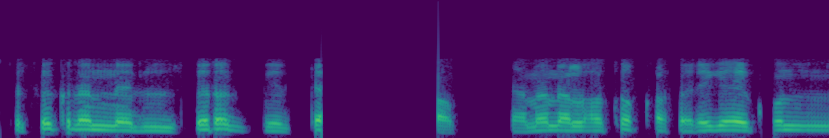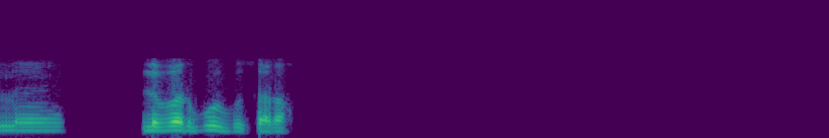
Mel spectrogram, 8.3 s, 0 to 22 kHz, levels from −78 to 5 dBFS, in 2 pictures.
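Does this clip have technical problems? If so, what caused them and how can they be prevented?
Yes. The whole speech clip carries the Bluetooth CVSD headset codec: band limited to roughly 200 Hz–3.4 kHz, with granular hiss and scratchy sibilants from the one-bit adaptive step. Prevent by using a wideband headset profile or wired microphone.

From 1.61 to 2.19 s an audio dropout to a faint residue leaves about 0.58 s of hiss far below the speech, likely a lost input link. Prevent by stabilising the connection.

At 3.81 to 3.89 s, unconcealed Bluetooth headset packet loss punches a 60 ms abrupt hole, consistent with several lost voice packets. Prevent by reducing radio interference and distance.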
